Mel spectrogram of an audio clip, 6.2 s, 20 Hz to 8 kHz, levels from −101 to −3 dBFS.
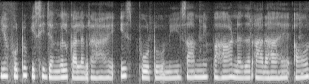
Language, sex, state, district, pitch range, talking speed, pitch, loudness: Hindi, female, Uttar Pradesh, Budaun, 175-200 Hz, 185 wpm, 185 Hz, -17 LUFS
